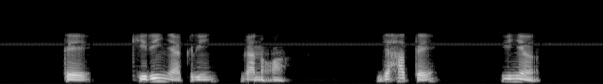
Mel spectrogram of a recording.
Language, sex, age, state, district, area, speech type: Santali, male, 18-30, West Bengal, Bankura, rural, spontaneous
